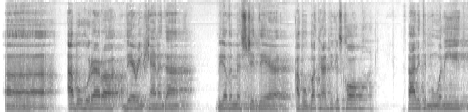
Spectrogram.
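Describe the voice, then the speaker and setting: A man with an American accent giving an informal sermon, emphatic and colloquial, repeating key phrases and posing rhetorical questions. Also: mid-range voice. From North America. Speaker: preacher giving a religious reminder to youth. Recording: echoey room.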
